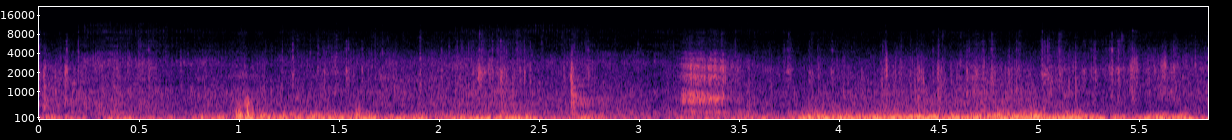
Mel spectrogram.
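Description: Wind buffeting a helmet-mounted microphone and the rumble of mountain bike tyres on a gravel forest trail, with scattered rattling clicks from the bike. A short squeak comes about three seconds in.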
